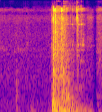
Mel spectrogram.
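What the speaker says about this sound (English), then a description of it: "we're gonna have to shut the doors again" Van door shut on a rainy day in Snowdonia, a single loud slam after a quiet moment, with a short rattling tail as it settles.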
